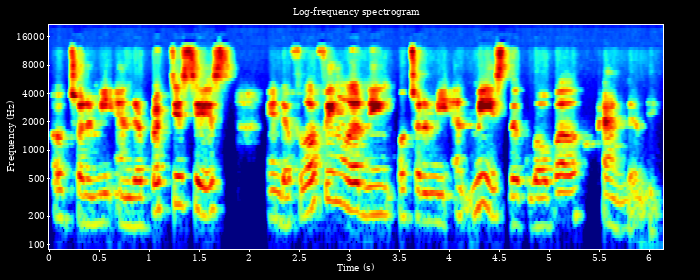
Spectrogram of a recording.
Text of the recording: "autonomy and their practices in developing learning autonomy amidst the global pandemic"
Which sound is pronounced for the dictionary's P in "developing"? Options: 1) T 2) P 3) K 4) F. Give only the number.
4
